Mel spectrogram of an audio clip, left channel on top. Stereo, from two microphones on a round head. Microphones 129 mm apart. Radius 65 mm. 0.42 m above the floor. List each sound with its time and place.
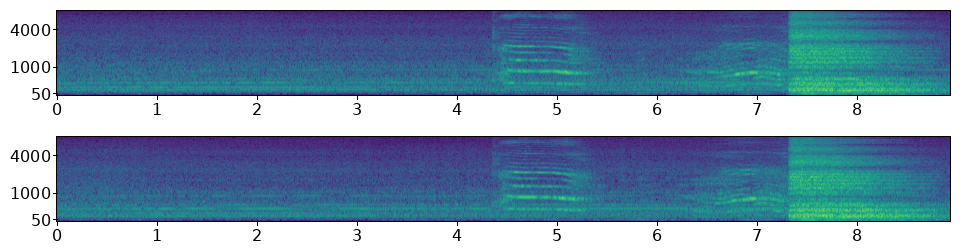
4.3 s a cat meowing: 35° left (ahead or behind), 2.5 m; by 7.6 s 5° right (ahead or behind), 3.5 m
7.3 s an explosion: 5° left (ahead or behind), 1.6 m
